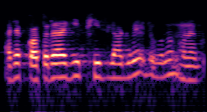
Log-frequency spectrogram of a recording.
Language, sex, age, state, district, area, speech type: Bengali, male, 18-30, West Bengal, Hooghly, urban, conversation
